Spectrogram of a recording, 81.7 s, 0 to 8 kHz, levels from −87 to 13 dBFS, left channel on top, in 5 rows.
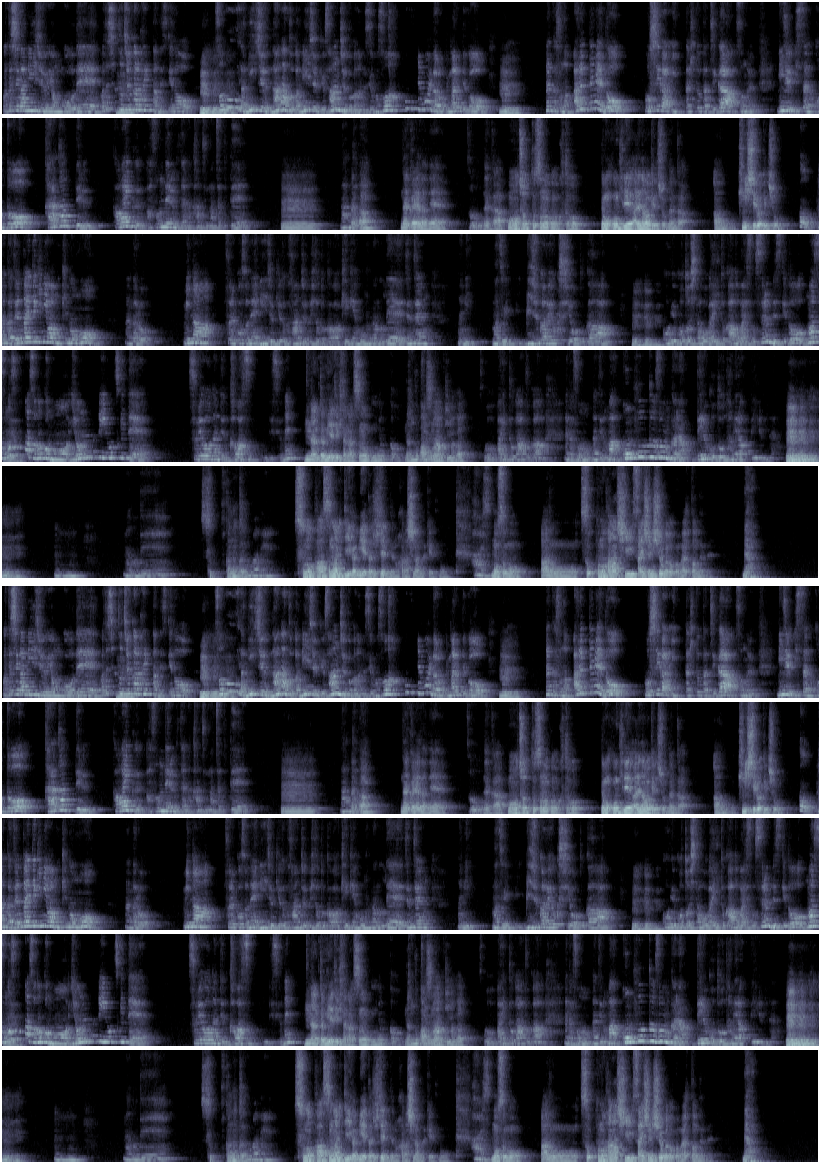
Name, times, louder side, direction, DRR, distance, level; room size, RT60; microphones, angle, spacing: voice 1, 0.0-3.8 4.3-7.9 8.3-9.7 10.9-12.4 12.8-15.2 15.5-16.9 17.2-18.2 18.6-21.2 23.1-23.7 24.4-24.8 25.7-26.2 32.3-34.6 35.1-35.6 36.3-36.9 37.2-41.2 41.8-42.1 42.5-44.8 45.9-51.9 52.8-54.8 55.4-55.8 56.5-58.1 58.6-64.5 66.4-66.9 67.8-68.8 70.2-70.8 74.7-75.1, right 1 dB, 30° right, -2 dB, 1.0 m, -29 dB
voice 2, 2.3-2.6 3.9-4.6 9.9-10.3 21.9-22.6 23.3-23.6 24.3-25.2 26.0-27.8 28.3-30.0 30.6-31.9 45.3-45.8 49.1-49.3 55.1-56.6 57.1-58.2 60.3-60.5 64.7-65.7 69.3-69.6 69.8-70.2 71.2-74.7 75.0-75.7 76.1-79.5 80.2-80.4, equal, 5° right, -5 dB, 0.3 m, -25 dB
2.8 x 2.2 x 3.9 m, 0.69 s
head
